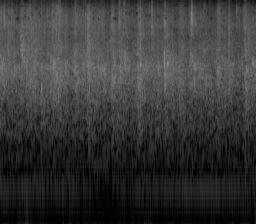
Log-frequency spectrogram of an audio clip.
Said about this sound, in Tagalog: Palakpakan natin si Lord.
